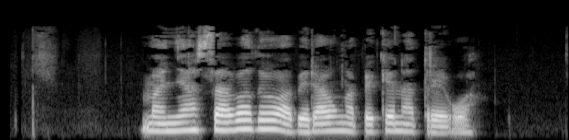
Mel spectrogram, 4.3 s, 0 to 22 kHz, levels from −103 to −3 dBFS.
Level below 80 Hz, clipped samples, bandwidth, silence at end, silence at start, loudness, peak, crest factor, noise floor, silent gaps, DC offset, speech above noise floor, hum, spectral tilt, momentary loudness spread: -70 dBFS; under 0.1%; 11.5 kHz; 0.7 s; 1.05 s; -21 LUFS; -4 dBFS; 18 dB; -75 dBFS; none; under 0.1%; 56 dB; none; -6 dB/octave; 9 LU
